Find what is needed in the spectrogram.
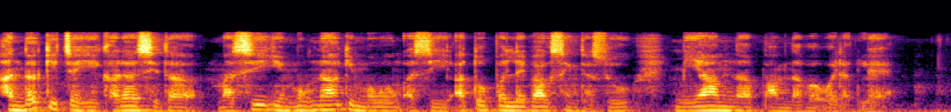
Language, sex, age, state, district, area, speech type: Manipuri, male, 18-30, Manipur, Imphal West, urban, read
